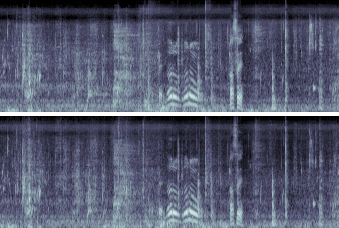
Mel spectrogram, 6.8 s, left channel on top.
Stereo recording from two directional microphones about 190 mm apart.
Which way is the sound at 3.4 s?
20° right (ahead or behind).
